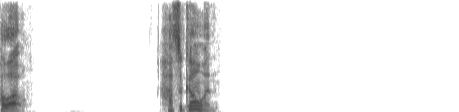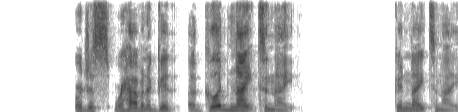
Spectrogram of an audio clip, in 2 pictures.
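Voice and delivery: acted, sugary, fake cheery, passive-aggressive tone. Acting out a retail worker's comeback: mock passive-aggressive greeting. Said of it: "Passive aggressive".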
